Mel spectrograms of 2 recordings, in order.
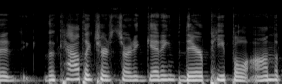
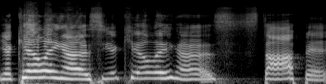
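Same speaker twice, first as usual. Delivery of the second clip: high, raised, hollered yell; 5 semitones higher, 4 dB louder than usual. Recounting how an ACT UP member on a pew confronted O'Connor, imitating someone yelling. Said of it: "he starts yelling at O'Connor".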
